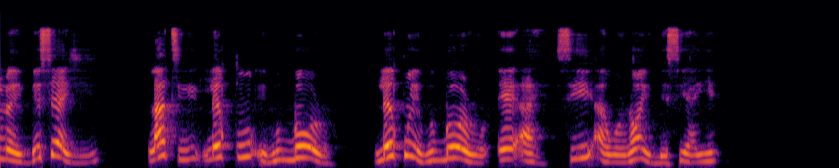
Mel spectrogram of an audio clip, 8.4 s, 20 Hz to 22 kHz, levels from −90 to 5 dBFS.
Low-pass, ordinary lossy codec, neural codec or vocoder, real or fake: 10.8 kHz; none; none; real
